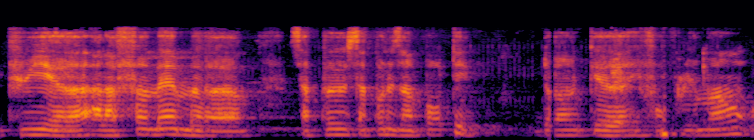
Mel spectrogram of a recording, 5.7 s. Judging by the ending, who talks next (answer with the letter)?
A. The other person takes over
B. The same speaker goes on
B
